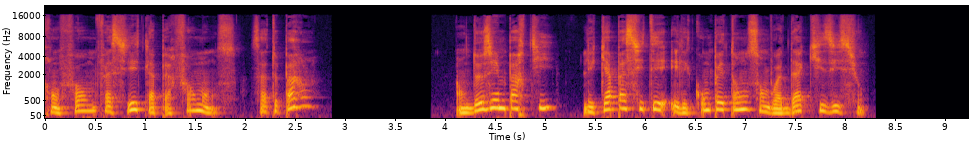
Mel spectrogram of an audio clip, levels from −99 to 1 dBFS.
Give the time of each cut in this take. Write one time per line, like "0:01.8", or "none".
none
